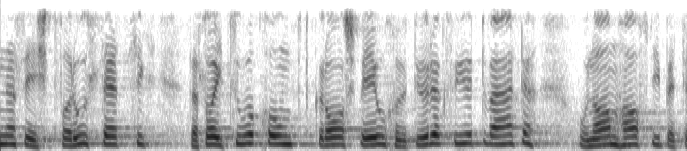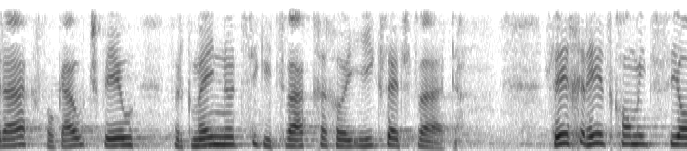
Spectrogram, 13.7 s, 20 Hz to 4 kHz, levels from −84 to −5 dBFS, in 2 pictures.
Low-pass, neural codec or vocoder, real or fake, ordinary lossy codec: 3.6 kHz; none; real; none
